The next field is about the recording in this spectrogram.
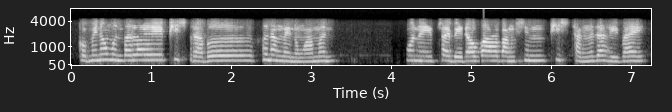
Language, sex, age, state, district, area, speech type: Bodo, female, 30-45, Assam, Kokrajhar, urban, conversation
